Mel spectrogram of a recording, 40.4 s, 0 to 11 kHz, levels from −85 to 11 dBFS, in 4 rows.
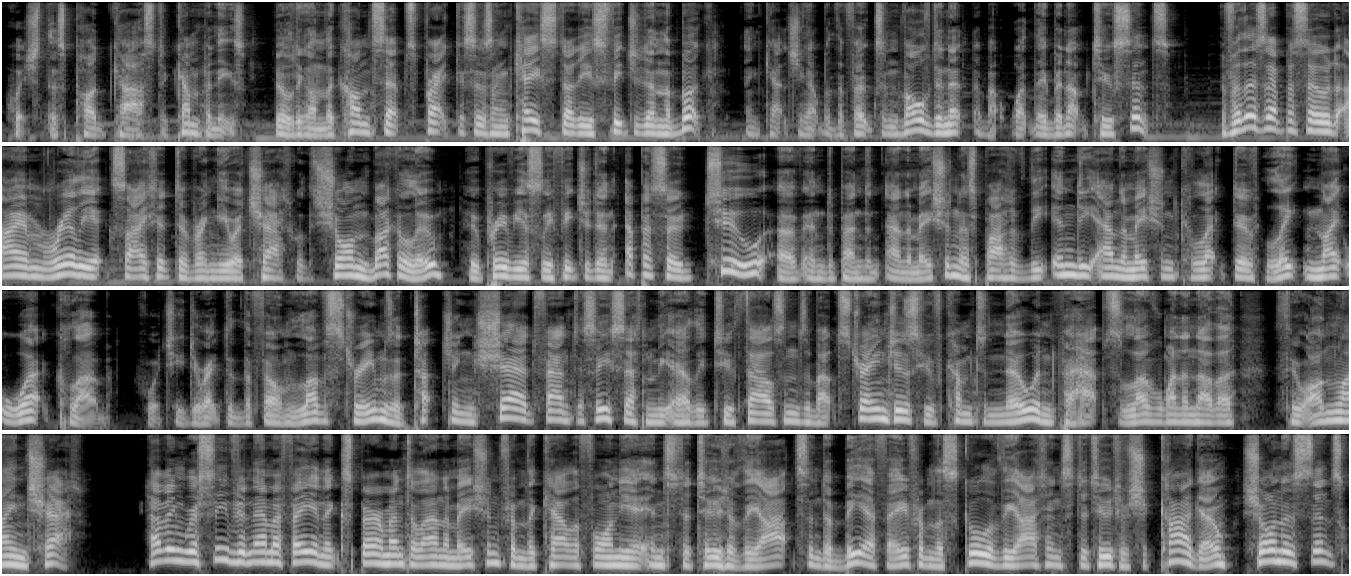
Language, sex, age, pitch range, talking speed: English, male, 40-59, 135-175 Hz, 185 wpm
